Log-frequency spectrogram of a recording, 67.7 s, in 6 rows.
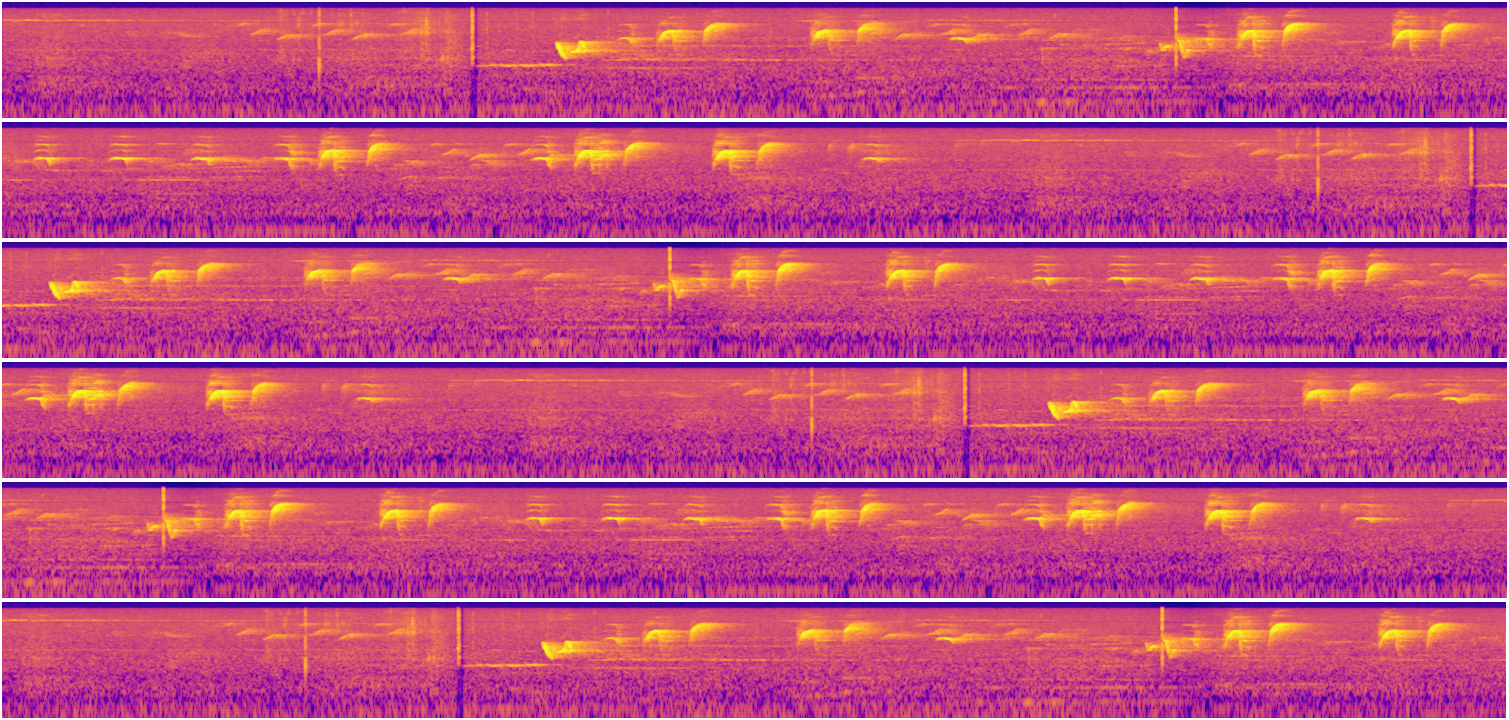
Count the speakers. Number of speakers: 0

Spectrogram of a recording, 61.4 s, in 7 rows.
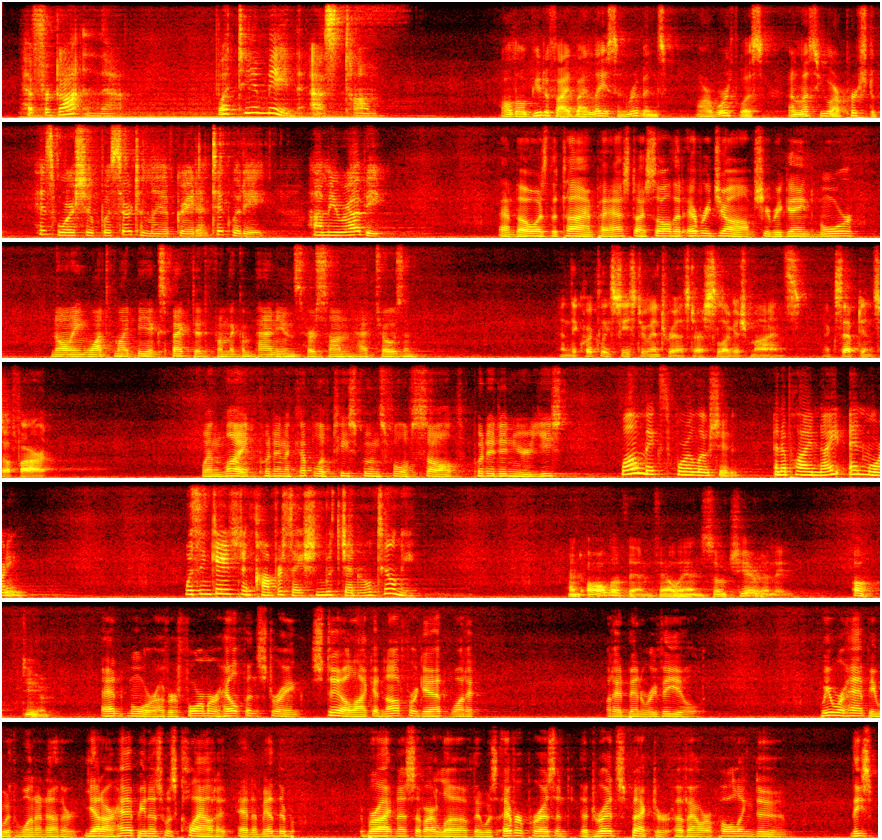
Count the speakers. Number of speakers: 10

